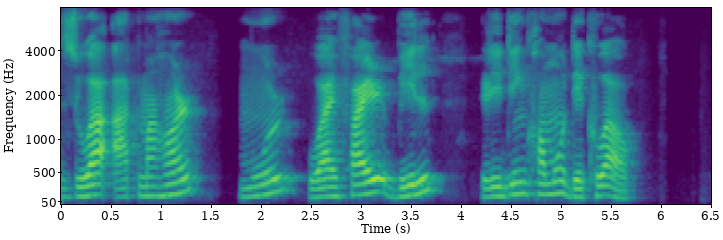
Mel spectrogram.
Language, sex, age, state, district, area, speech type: Assamese, male, 18-30, Assam, Biswanath, rural, read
